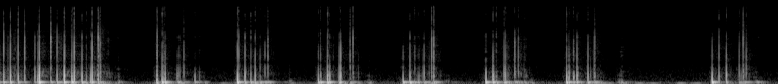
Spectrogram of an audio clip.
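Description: Long nails tap and scratch a pink heart-shaped konjac face sponge held up close. They make quick bursts of soft, muffled taps with a low, thumpy tone and little high content. Each burst dies away quickly into near silence before the next begins.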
